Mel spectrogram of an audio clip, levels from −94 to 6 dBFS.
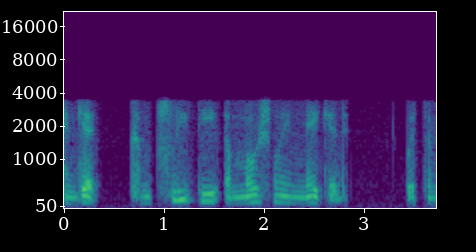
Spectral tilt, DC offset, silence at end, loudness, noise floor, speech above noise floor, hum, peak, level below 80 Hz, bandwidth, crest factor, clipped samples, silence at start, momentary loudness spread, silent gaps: -9.5 dB/octave; under 0.1%; 0 s; -33 LUFS; -69 dBFS; 37 dB; none; -12 dBFS; -76 dBFS; 3.7 kHz; 22 dB; under 0.1%; 0 s; 11 LU; none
